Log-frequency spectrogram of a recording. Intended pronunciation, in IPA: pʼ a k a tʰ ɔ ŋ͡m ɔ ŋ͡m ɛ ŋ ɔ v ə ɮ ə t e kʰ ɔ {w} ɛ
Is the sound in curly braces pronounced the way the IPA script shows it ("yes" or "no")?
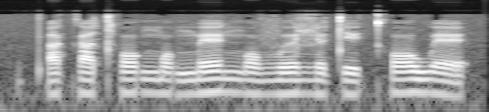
yes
